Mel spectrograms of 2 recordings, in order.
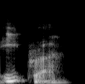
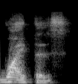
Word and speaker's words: Ypres: They discovered in the bombed out ruins of Ypres, which the Tommies couldn't pronounce, so they called it Wipers.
